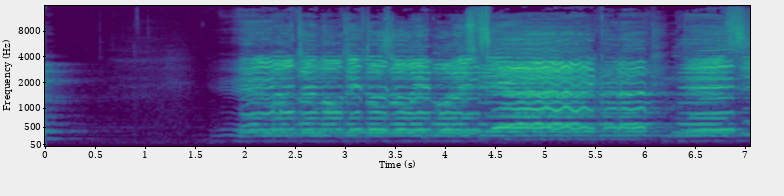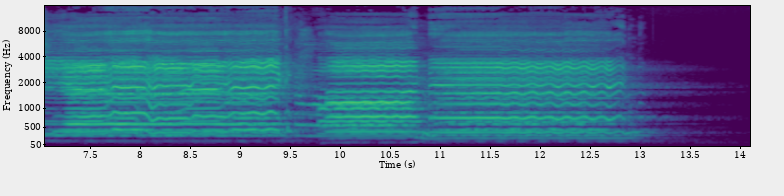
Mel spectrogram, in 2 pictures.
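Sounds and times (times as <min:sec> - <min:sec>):
soprano singing: 0:01.9 - 0:13.1.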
